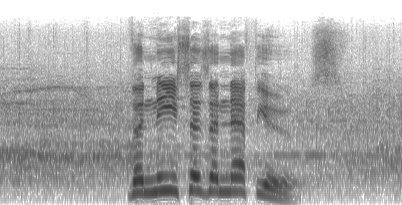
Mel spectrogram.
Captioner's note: applause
